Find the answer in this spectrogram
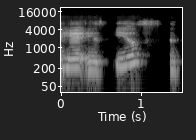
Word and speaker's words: ils: Okay, and then the last one right here is ils and elles. We don't pronounce the S, so it would still be il, elle.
